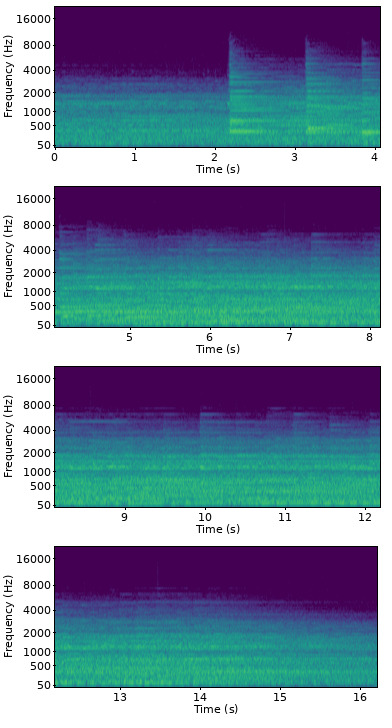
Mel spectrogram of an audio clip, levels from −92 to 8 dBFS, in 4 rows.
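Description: Nothing stood out as a technical fault anywhere in the recording on listening.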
